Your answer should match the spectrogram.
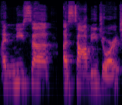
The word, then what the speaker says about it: Annissa Essaibi George: um oh and i should say it's um anisa asabi george is how you pronounce her name george yeah yeah and you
